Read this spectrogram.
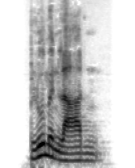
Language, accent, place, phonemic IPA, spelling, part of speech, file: German, Germany, Berlin, /ˈbluːmənˌlaːdən/, Blumenladen, noun, De-Blumenladen.ogg
- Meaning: flower shop, florist's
